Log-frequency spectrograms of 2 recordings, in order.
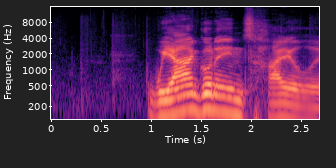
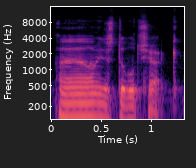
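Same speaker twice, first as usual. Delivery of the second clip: usual speaking voice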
